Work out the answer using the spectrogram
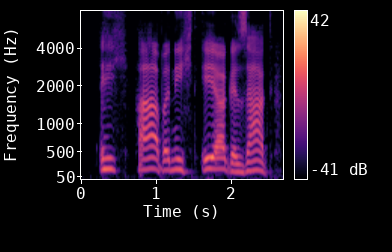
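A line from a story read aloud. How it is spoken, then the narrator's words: Shouting, half angry, half laughing. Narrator (German): schrie Bastian halb ärgerlich, halb lachend hinauf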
